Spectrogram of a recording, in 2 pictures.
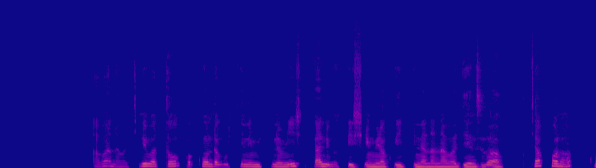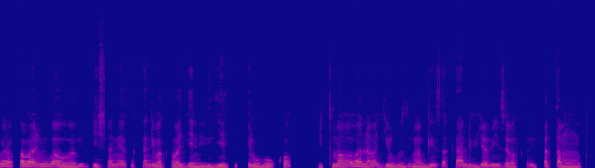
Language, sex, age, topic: Kinyarwanda, female, 25-35, education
